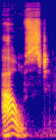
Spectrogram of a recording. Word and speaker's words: Aust: And I say Austin. It's like Austin, Texas. Uh, but the German pronunciation is actually oust.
